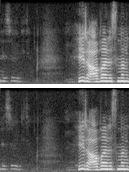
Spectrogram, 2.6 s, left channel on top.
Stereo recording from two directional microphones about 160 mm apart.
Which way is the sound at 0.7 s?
Centre (ahead or behind).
